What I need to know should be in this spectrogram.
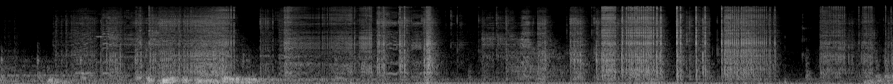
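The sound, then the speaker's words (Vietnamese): Wooden doors shaken by the wind creak and rattle, with many grinding, irregular creaks that carry on throughout, loud and without any voices. “Hai cái cánh cửa gỗ lúc nãy được lão Tính đóng chặt cẩn thận, bây giờ lại rung lên, phát ra những tiếng lẹt cả lẹt kẹt, đến lạnh cả người.”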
